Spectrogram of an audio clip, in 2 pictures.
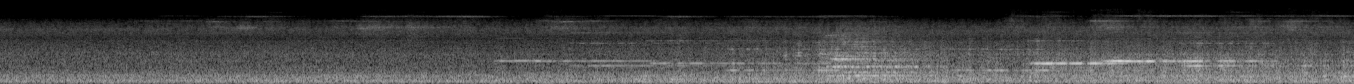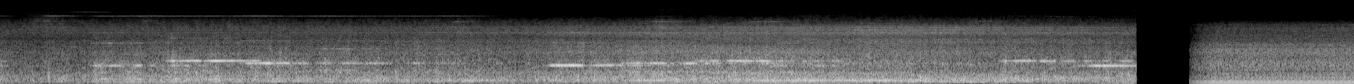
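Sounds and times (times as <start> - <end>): train wheels rumbling on rail: 2.6 - 24.9
high wheel squeals: 4.6 - 24.9.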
